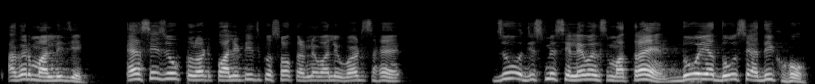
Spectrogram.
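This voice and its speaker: A Rajasthani-accented man teaches grammar over the internet, his voice high-pitched with a darkish tone. He lays out the rules in steps and spells words letter by letter. The sound quality is dull and lo-fi.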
